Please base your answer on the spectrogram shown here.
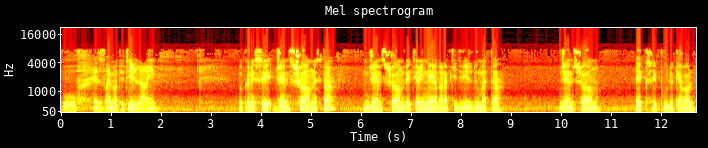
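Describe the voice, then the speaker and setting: Jeune enquêteur insistant, son radio sourd. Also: male voice, deep voice, steady tone, slow, long pauses. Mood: formal, pointed. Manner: formal, pointed. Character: young male investigator, insistent, methodical accuser. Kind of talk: old-time French radio mystery acting. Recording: dull, noisy vintage radio recording.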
